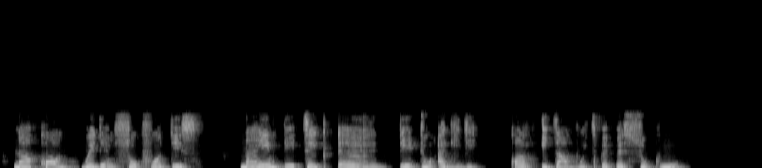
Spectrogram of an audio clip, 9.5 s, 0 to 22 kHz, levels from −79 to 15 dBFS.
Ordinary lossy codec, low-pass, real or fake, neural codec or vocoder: none; 7.2 kHz; fake; codec, 16 kHz, 16 kbps, FunCodec, trained on Chinese and English, 50 frames a second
